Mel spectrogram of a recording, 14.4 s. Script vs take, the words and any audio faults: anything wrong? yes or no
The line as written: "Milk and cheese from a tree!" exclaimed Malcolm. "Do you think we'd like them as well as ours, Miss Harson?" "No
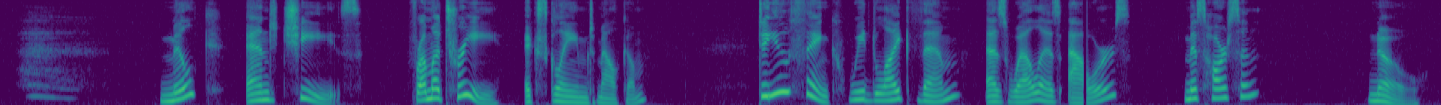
yes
